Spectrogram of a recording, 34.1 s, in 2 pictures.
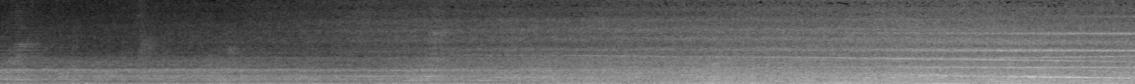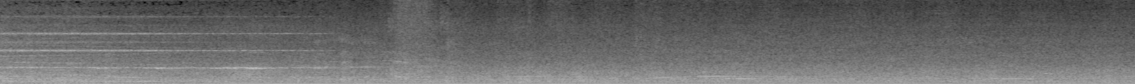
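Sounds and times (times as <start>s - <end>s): train braking to a stop: 4.6s - 24.1s.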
